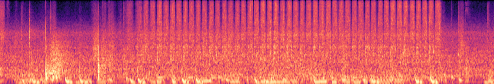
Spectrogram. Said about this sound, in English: I have started to polish the end, and I'm just gonna take this up to a higher grit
